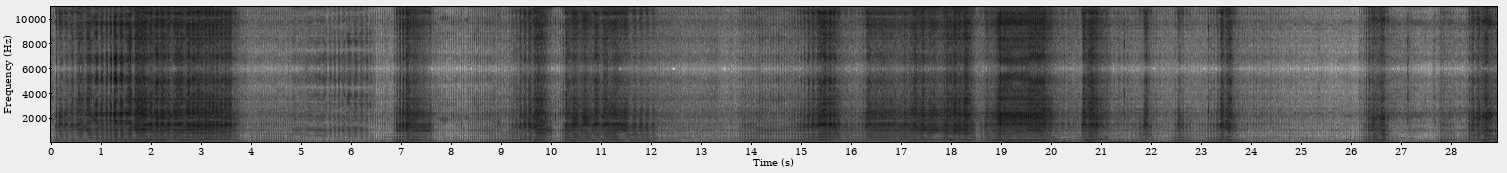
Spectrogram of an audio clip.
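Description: Yamaha YFZ450 quad's single-cylinder four-stroke engine revving in repeated throttle bursts as it is ridden through snow, its pitch rising with each burst and dropping back to lower running between them. There are about a dozen bursts, with the longest in the first few seconds.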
